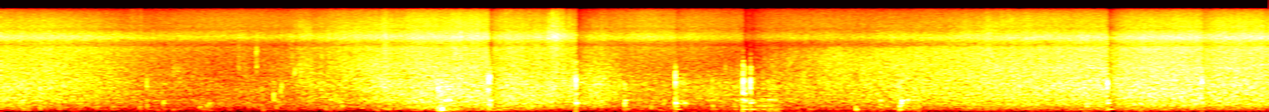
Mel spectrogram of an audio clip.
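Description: Waves break and wash up onto the shore close by, surging and fading.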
